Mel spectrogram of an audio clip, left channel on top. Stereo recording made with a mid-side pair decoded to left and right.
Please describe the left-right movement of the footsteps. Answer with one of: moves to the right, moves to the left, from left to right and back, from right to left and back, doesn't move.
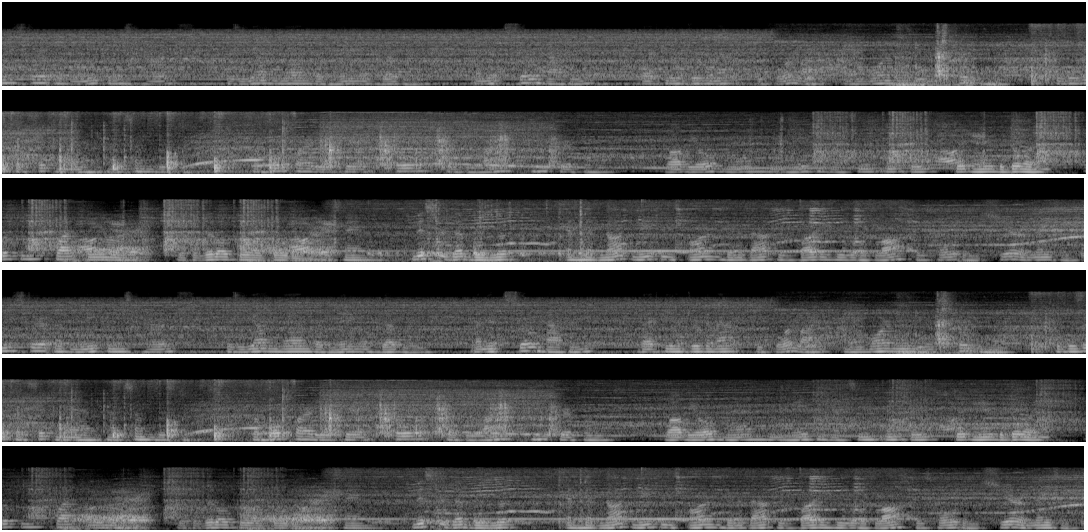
moves to the right.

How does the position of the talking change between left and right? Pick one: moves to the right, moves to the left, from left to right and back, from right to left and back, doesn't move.
from right to left and back.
